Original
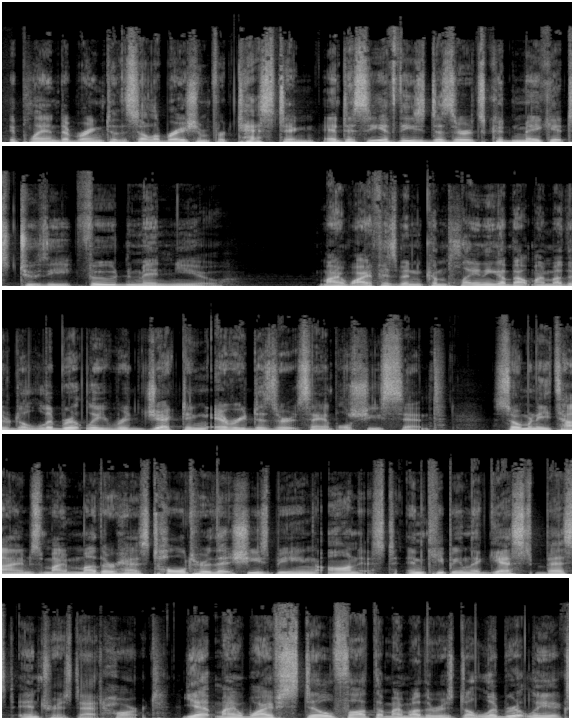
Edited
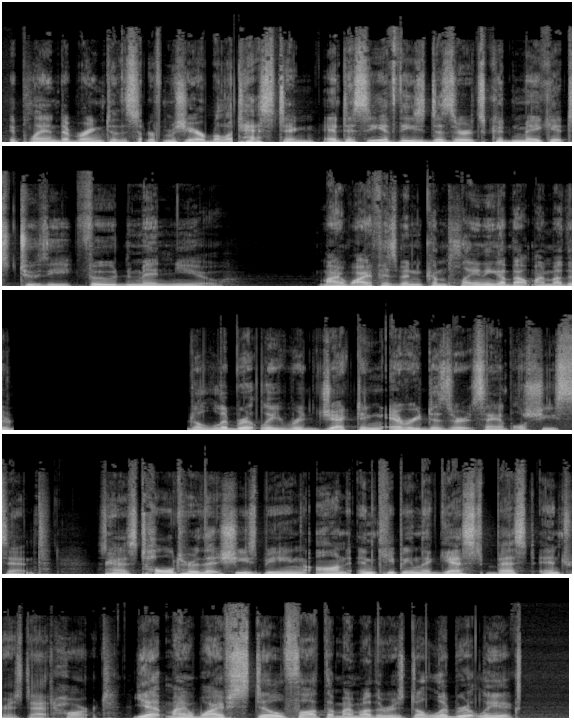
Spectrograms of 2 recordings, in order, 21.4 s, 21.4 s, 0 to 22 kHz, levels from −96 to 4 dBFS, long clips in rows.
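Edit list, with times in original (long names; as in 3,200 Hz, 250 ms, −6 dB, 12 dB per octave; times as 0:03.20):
0:01.04–0:01.72: reverse
0:08.63: splice in silence 1.31 s
0:12.29–0:13.69: remove
0:15.53–0:15.81: remove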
